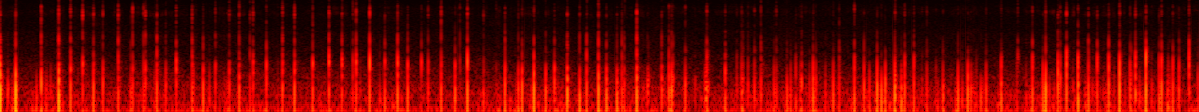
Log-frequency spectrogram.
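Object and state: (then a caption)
Wax bubble cube candle tapped with nails. Long acrylic nails tap and scratch over the round bubbles of a solid wax bubble cube candle, which is held and set on a table. A fast, steady stream of short, dry clicks and taps plays for the whole clip, with a dull, low-heavy body and quick decay.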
